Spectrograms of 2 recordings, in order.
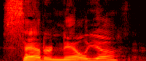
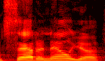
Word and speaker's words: Saturnalia: Along with that, there were Roman holidays known as the Saturnalia.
